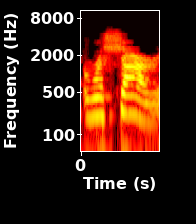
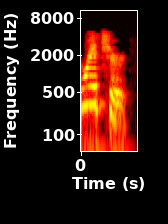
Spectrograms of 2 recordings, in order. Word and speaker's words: Ri'chard: vote for Ri'chard. It's not Richard, even though it looks like it's spelled that way. It's Ri'chard for Detroit City Clerk.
